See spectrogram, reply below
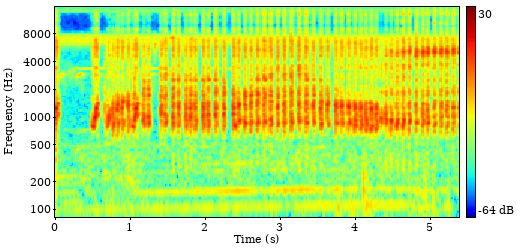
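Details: White-breasted waterhen giving a fast, dense run of harsh croaking notes around the middle range, pulsing several times a second without pause after a brief quiet start.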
